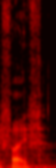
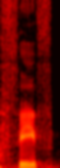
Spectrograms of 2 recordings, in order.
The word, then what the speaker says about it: fief: So, I mean, it's obviously fife. A fief is a fief. No, no. It's fife. A feudal estate. Does it give a pronunciation? It does, and it says fee, F-E-E.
